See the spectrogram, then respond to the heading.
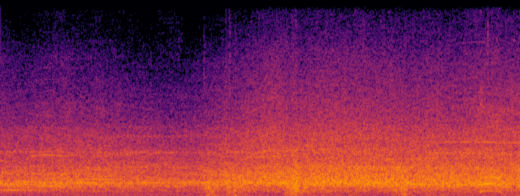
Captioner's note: crowd cheering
